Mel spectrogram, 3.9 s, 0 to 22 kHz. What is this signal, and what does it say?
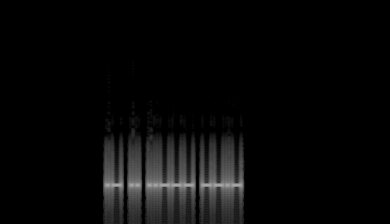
Morse code, heard as a keyed tone, about 40 wpm, 700 Hz. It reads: AI2Q
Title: Call Signs Repeated 2x - 40wpm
